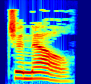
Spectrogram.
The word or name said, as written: Janell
